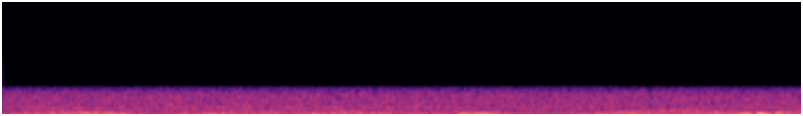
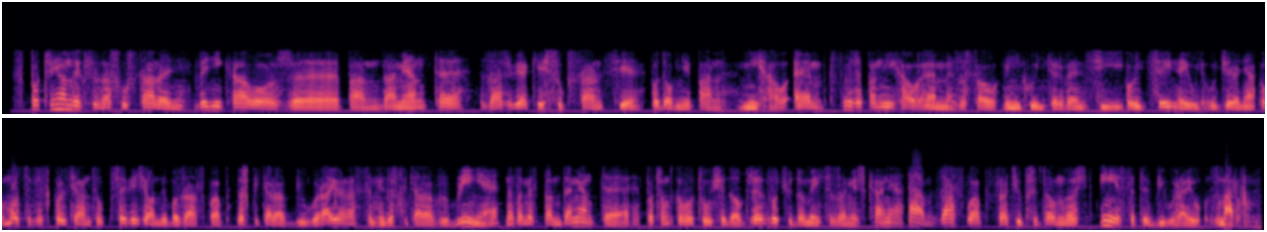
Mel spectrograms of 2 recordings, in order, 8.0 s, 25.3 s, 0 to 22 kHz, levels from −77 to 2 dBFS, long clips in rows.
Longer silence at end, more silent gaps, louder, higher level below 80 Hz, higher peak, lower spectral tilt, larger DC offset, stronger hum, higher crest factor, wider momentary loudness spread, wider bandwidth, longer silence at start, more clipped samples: about the same, 0 s vs 0 s; neither; second, -32 LUFS vs -24 LUFS; first, -30 dBFS vs -70 dBFS; about the same, -10 dBFS vs -8 dBFS; first, -17.5 dB/octave vs -9 dB/octave; first, 2% vs under 0.1%; neither; about the same, 18 dB vs 16 dB; about the same, 3 LU vs 4 LU; second, 1 kHz vs 4.7 kHz; second, 0 s vs 0.15 s; neither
